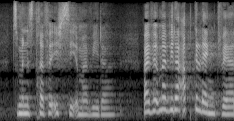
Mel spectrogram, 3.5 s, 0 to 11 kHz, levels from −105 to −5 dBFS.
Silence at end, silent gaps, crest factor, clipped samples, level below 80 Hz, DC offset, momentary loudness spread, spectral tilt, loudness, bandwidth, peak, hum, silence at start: 0 s; none; 22 dB; under 0.1%; -86 dBFS; under 0.1%; 12 LU; -1 dB/octave; -30 LUFS; 11 kHz; -12 dBFS; none; 0.2 s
